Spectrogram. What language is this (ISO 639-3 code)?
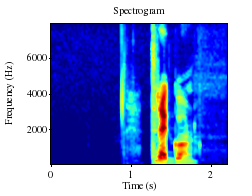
swe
